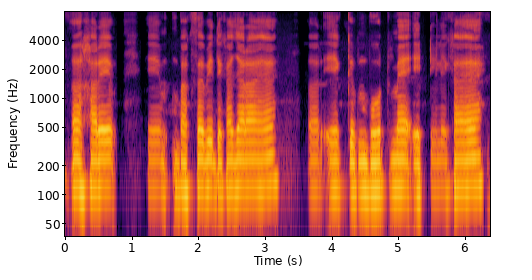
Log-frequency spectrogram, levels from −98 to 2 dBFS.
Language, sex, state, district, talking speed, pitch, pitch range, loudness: Hindi, male, Tripura, West Tripura, 140 wpm, 115 Hz, 110-115 Hz, -17 LUFS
